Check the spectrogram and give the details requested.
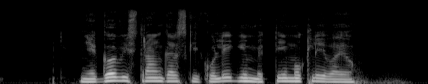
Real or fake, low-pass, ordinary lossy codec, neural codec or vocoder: real; 14.4 kHz; none; none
